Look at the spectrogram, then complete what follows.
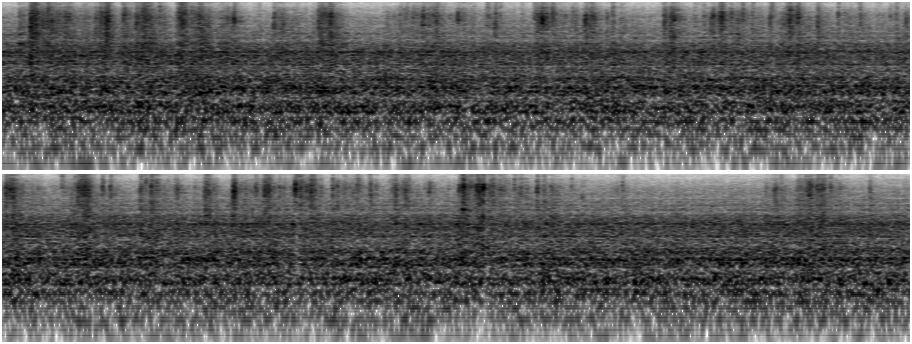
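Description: Pot of water boiling on a gas stove: a steady rushing noise with many small crackles from the bubbling.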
